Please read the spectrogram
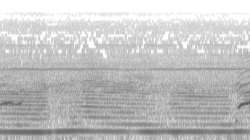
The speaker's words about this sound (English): Jeff sands a wood plank on a boat.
